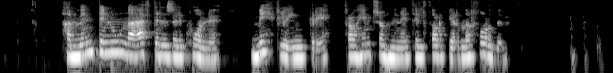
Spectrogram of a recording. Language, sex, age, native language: Icelandic, female, 20-29, Icelandic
